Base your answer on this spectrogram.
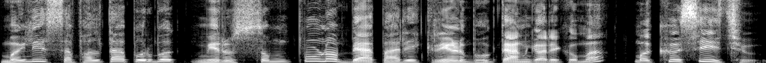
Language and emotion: Nepali, happy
